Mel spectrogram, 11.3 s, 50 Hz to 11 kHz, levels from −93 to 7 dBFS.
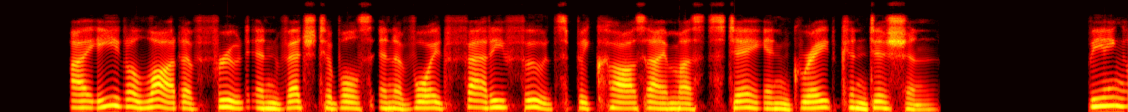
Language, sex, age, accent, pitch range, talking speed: English, female, 40-59, American, 160-195 Hz, 105 wpm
